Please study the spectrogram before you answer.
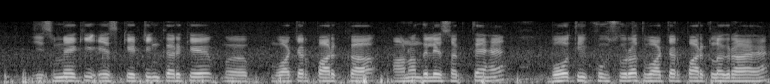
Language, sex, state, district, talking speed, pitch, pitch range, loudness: Hindi, male, Bihar, Katihar, 150 wpm, 160 Hz, 150-170 Hz, -18 LUFS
